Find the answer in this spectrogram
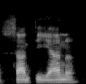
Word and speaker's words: Santillana: Yeah, it's Santillana. Santiana? Yeah, the L's are pronounced as a Y.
